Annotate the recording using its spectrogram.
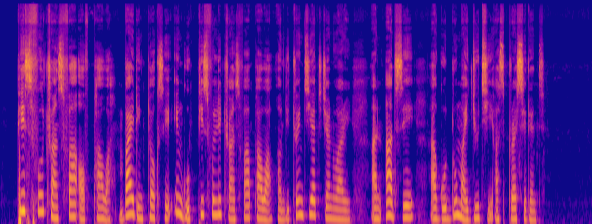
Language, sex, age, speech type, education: Nigerian Pidgin, female, 30-45, spontaneous, tertiary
